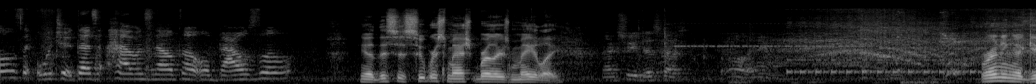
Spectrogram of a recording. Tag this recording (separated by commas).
Music, Speech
